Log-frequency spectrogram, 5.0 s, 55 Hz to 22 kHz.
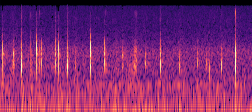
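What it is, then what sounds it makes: Hardcover book cover tapped with nails. Long pointed acrylic nails tap on the glossy paper-covered cardboard cover of a large hardcover book lying flat and solid. About nineteen quick, light, dry clicks come at an uneven pace, each with a brief hollow tone near 600 Hz and a bright tick that stops almost at once. The tapping is quiet over a faint hiss.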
